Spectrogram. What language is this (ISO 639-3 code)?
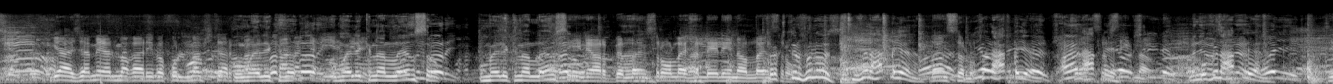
ara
